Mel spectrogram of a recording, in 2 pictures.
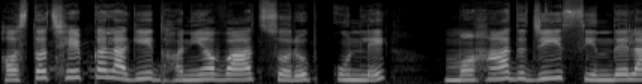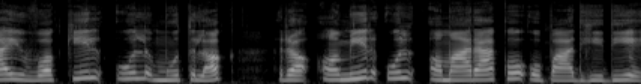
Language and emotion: Nepali, neutral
